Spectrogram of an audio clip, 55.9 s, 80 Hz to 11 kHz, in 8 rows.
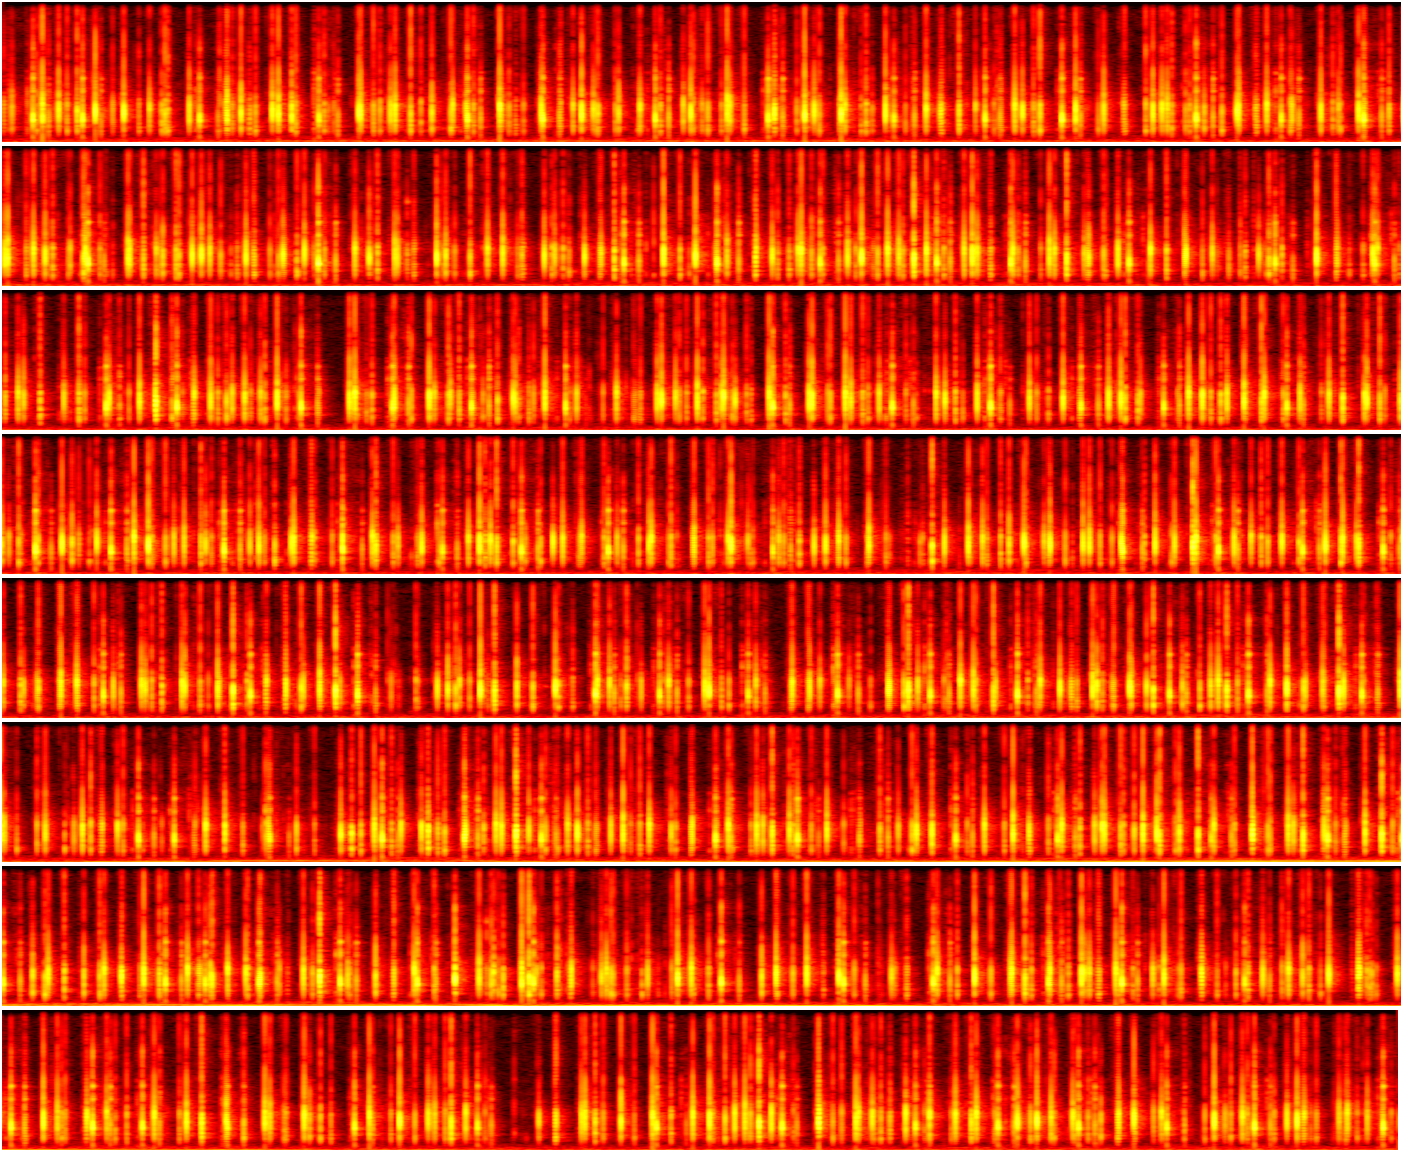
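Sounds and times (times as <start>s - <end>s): fast mechanical keyboard typing: 0.0s - 55.9s.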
